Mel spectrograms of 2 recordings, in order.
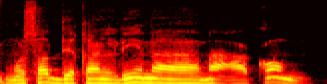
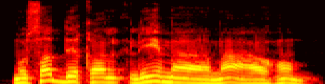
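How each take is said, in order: First: مَعَكُمْ recited fast, ending on "ma'akum", with you; fast Quran recitation of مُصَدِّقًا لِمَا مَعَكُمْ; Arabic recitation. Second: مَعَهُمْ recited fast, ending on "ma'ahum", with them; fast Quran recitation of مُصَدِّقًا لِمَا مَعَهُمْ; Arabic recitation. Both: Shown as a demonstration. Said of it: "They have difference between معكم or معهم".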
